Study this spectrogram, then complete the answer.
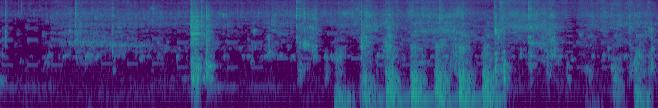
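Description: Lightly toasted chicken is added to cooked masala in a pan, with metal utensils clanking and scraping against the cookware in a quick series of close, stirring knocks and no talk.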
